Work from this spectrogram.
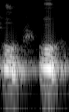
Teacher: उ बोलिए उ उ, ओठ क्या हो जा रहा है, गोल हो जा रहा है ना, तो बिल्कुल यह वृत्तमुखी कहलाएगा।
